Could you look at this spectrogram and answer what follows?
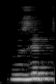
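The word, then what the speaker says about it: vous êtes: 法语里面，Vous êtes Monsieur Sacha？ Vous êtes Monsieur Sacha？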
